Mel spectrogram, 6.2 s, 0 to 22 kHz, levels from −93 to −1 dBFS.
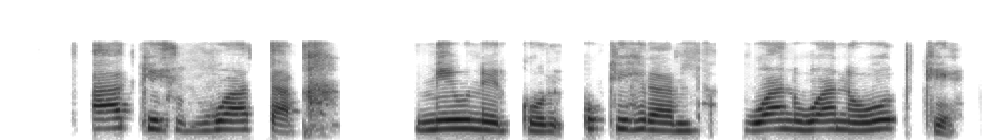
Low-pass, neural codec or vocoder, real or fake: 7.2 kHz; codec, 16 kHz, 4 kbps, X-Codec, HuBERT features, trained on general audio; fake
